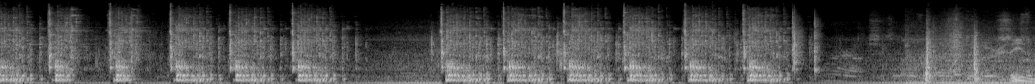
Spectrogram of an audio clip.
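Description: A Stihl MS440 chainsaw is pulled over repeatedly for a compression test, giving a rhythmic series of loud, close rasping starter-cord pulls and engine churns, with a short pause midway.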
